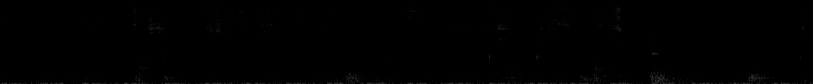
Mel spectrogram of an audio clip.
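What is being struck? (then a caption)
Charcoal stick on paper sketchbook. A charcoal stick is drawn across the paper of a sketch pad, shading a leaf. Quiet, scratchy rubbing strokes come in irregular bursts of bright, airy hiss with soft low rustling underneath.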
